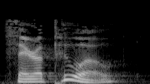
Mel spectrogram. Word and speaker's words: therapeuo: This is the Greek word therapeuo. That's spelled T-H-E-R-A-P-E-U-O, therapeuo.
